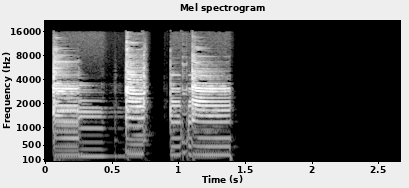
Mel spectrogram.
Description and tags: Funky Electric Guitar Sample 1 - 90 BPM
Recorded with Gibson Les Paul using P90 pickups into Ableton with minor processing.
electric, funk, guitar, rock, sample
